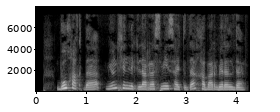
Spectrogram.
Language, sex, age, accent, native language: Uzbek, female, 19-29, Qashqadaryo, Uzbek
